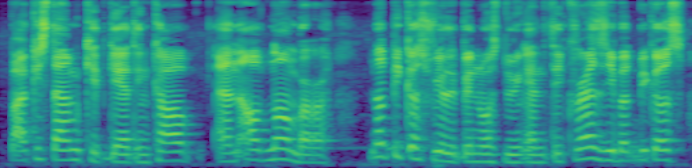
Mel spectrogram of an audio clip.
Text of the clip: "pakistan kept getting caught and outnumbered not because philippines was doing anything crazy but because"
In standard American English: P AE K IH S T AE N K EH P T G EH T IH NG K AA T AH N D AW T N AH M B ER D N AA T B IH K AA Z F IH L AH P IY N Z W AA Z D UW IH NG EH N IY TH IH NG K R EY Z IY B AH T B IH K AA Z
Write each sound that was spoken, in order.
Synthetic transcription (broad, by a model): P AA K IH S T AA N K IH T G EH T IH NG K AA T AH N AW T N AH M B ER N AA T B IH K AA S F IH L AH P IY N W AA S D UW IH NG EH N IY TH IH NG K R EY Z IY B AH T B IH K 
